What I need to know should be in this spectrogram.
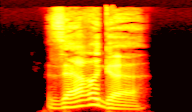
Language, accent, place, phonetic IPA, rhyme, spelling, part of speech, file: German, Germany, Berlin, [ˈzɛʁɡə], -ɛʁɡə, Särge, noun, De-Särge.ogg
- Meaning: nominative/accusative/genitive plural of Sarg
